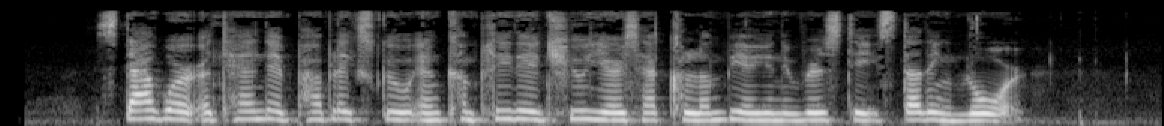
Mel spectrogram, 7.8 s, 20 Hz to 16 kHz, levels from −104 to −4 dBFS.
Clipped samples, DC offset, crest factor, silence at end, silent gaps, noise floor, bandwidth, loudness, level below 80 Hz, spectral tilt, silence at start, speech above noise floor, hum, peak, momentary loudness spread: under 0.1%; under 0.1%; 16 dB; 0.55 s; none; -61 dBFS; 11.5 kHz; -24 LUFS; -66 dBFS; -5.5 dB/octave; 0.65 s; 37 dB; none; -8 dBFS; 8 LU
